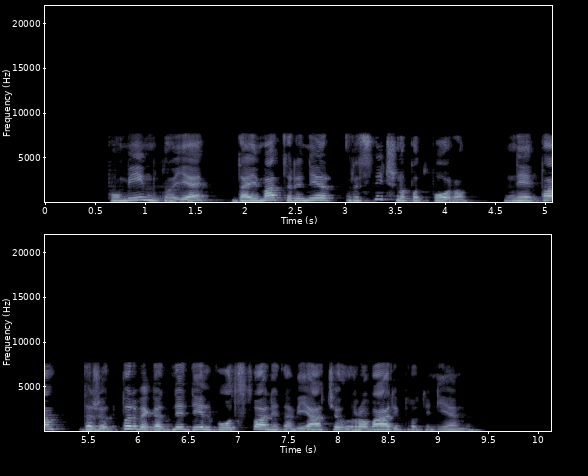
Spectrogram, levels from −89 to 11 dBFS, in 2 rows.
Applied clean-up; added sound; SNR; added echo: none; none; none; none.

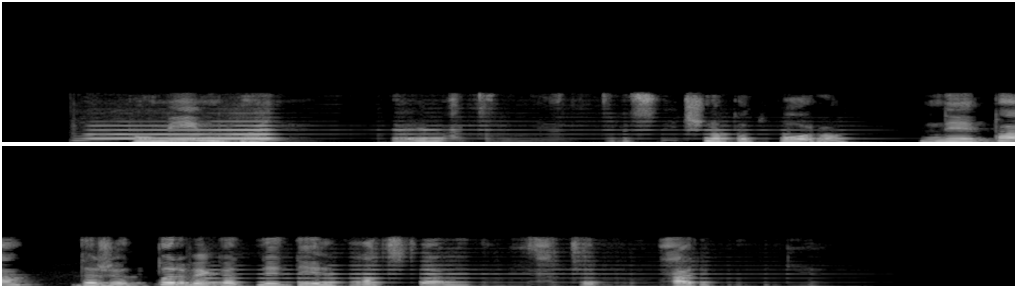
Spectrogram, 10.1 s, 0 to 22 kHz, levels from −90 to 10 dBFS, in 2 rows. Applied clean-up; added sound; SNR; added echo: neural mask model RNNoise.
